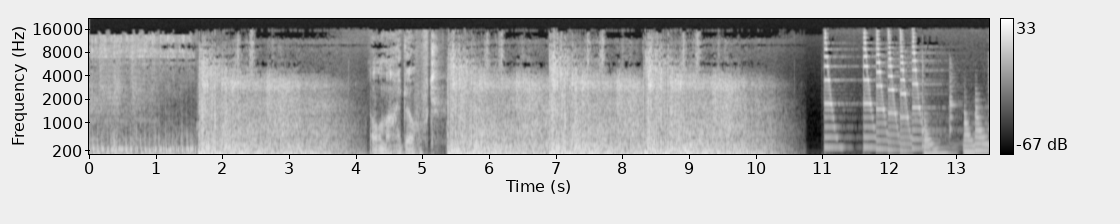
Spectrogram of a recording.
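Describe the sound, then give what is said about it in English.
Loud, heavy cannon fire booms in a dense, continuous barrage for several seconds, with a brief exclaiming voice, before it cuts off and gives way to tonal music. “As the cannons thunder, on board the gallows is thunder.”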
